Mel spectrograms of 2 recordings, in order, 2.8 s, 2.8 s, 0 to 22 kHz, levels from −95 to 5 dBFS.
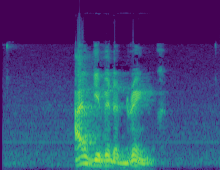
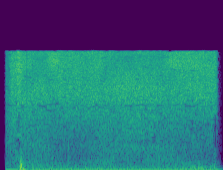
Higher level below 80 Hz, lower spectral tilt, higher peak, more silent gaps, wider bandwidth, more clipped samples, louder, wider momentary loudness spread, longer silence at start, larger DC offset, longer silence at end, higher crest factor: second, -54 dBFS vs -36 dBFS; first, -6 dB/octave vs 0.5 dB/octave; about the same, 0 dBFS vs -2 dBFS; neither; first, 8.2 kHz vs 6.8 kHz; neither; about the same, -14 LUFS vs -15 LUFS; first, 7 LU vs 2 LU; first, 0.95 s vs 0.05 s; second, under 0.1% vs 2%; first, 0.7 s vs 0 s; about the same, 18 dB vs 16 dB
